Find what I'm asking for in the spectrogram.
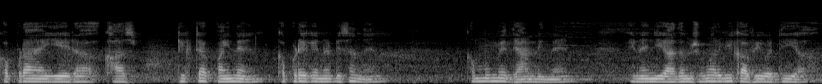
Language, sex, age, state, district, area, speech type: Sindhi, male, 45-60, Maharashtra, Mumbai Suburban, urban, spontaneous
